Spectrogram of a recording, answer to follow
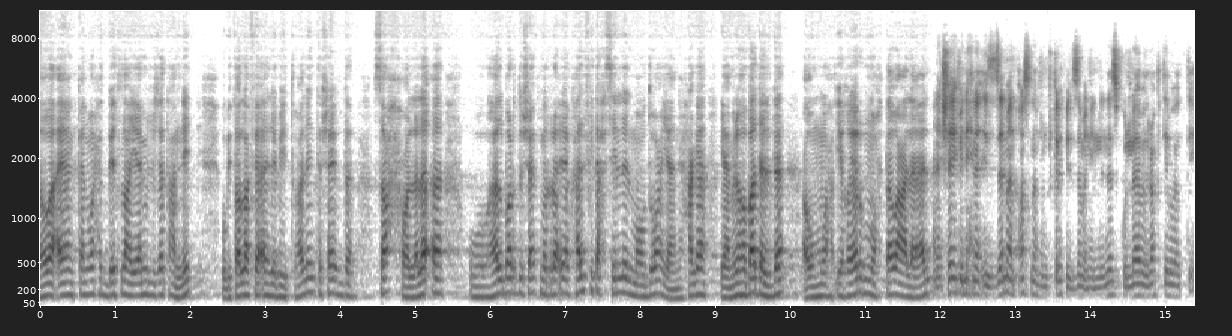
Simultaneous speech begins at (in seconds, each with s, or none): none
